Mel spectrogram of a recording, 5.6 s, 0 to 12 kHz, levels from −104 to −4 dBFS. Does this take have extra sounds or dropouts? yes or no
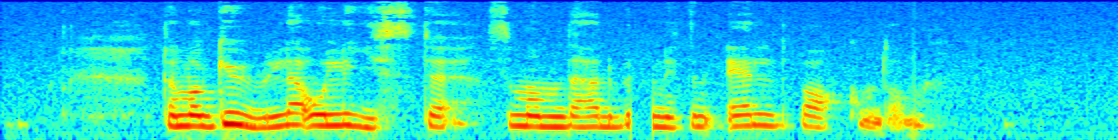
yes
